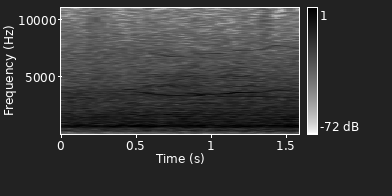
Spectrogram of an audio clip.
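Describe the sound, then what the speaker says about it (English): Stadium crowd at a college bowl game roaring in a steady, dense wash of noise, loud and continuous throughout with no distinct claps or voices standing out. "Crowd roaring."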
